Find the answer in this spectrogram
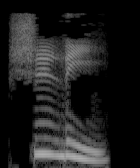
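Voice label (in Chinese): "失利", Mandarin; chinese flashcards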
